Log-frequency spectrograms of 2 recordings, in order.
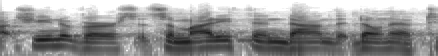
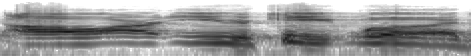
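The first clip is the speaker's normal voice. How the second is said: drawn-out, high Southern coo; higher, stretched-out Southern gushing; gushing Southern lady; 6 semitones higher, slower than usual. Retold or imitated. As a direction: fuss slowly over a toddler like a big Southern lady. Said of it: "like, Southern ladies. She's like".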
